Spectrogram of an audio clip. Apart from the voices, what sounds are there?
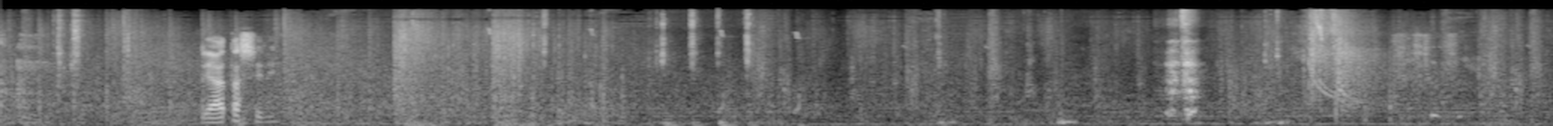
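gunfire in Fortnite video game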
